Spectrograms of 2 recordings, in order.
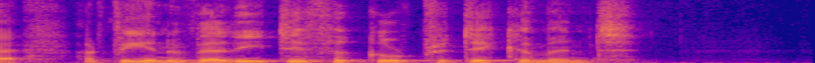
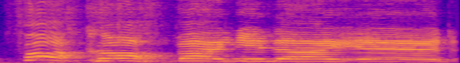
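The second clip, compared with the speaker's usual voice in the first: a hammed-up pundit shouting at his rivals; mock furious shout; 13 semitones higher, slower than usual. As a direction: yell it at the telly like a bitter fan. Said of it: "always like, go".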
